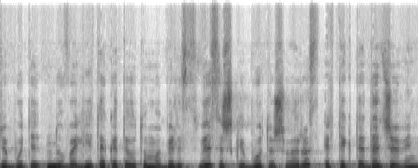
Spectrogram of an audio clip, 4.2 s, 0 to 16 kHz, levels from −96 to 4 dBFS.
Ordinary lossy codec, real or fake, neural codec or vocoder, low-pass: Opus, 32 kbps; real; none; 14.4 kHz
